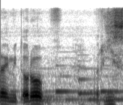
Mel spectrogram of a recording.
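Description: A man's voice speaking briefly, then soft background music with long held notes under a pause in the talk.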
